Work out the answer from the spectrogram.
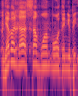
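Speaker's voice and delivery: put-on Chinese accent. Repeating own saying as a mock proverb: put-on Chinese voice. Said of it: "My Chinese voice come out".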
